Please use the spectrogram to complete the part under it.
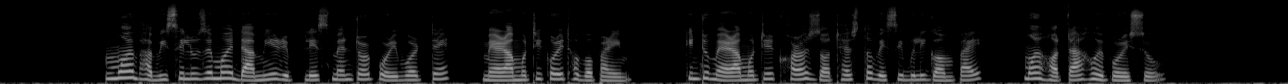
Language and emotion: Assamese, sad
